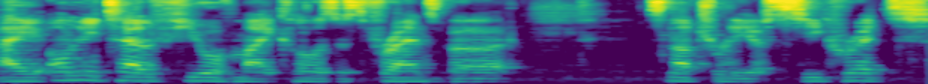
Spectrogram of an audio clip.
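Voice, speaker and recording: With a non-native accent, a man speaks at a medium pitch. His intonation is fairly even and his pace fairly slow. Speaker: professional wrestler. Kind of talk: casual talk to camera.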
